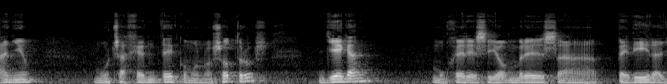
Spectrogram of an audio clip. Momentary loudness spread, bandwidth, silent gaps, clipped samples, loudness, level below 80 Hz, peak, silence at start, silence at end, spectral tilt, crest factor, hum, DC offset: 16 LU; 12 kHz; none; under 0.1%; -20 LUFS; -40 dBFS; -2 dBFS; 0 s; 0 s; -5.5 dB/octave; 20 dB; none; under 0.1%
